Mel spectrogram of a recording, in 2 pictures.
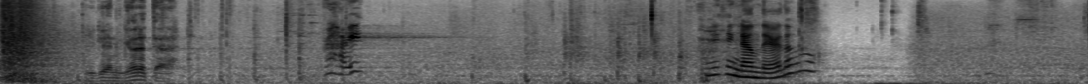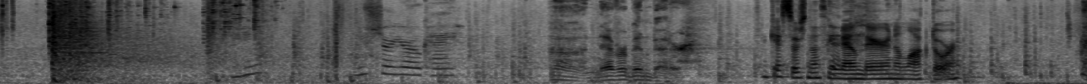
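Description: A young woman talks into a close microphone.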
